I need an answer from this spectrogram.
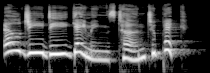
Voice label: announcer team pick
